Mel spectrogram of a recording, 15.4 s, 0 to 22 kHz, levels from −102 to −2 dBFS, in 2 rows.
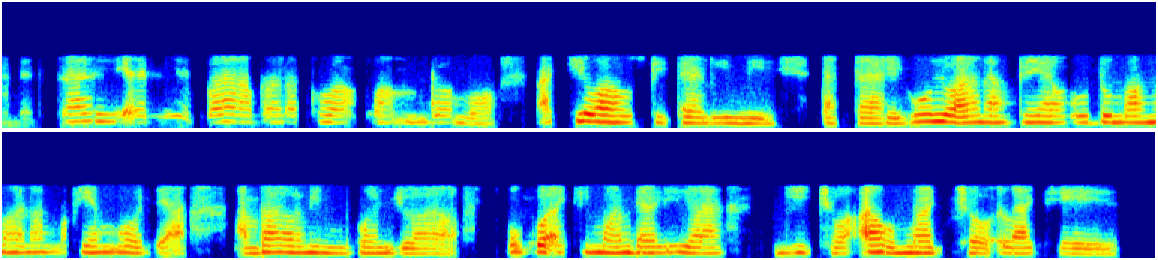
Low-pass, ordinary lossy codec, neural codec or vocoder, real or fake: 3.6 kHz; Opus, 16 kbps; codec, 16 kHz in and 24 kHz out, 0.6 kbps, FireRedTTS-2 codec; fake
